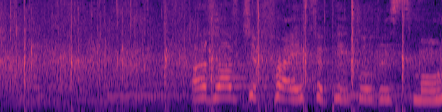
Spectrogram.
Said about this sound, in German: Lasst uns ihm einen Applaus geben.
